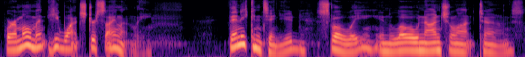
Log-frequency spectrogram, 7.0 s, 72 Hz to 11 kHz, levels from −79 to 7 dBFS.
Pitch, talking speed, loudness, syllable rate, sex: 135 Hz, 130 wpm, -18 LUFS, 4.4 syllables/s, male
